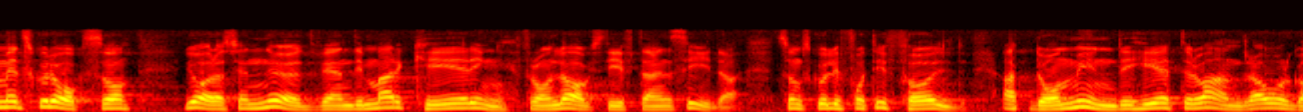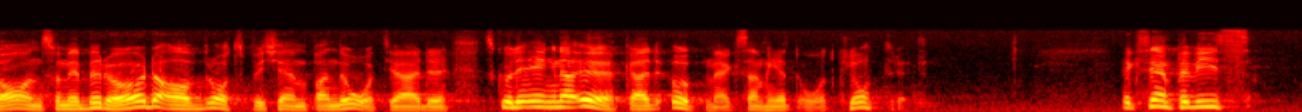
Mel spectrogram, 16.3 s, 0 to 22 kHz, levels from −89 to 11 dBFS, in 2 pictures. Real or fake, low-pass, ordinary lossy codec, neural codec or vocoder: real; 7.2 kHz; none; none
